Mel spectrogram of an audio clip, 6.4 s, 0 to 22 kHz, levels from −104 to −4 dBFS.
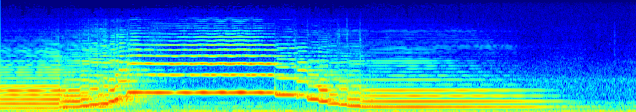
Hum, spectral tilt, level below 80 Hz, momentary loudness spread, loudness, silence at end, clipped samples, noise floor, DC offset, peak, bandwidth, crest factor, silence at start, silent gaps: none; -6.5 dB/octave; -48 dBFS; 10 LU; -28 LUFS; 0 s; under 0.1%; -47 dBFS; under 0.1%; -14 dBFS; 11 kHz; 14 dB; 0 s; none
